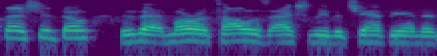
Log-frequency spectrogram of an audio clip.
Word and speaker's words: Muratalla: Raymond Muratalla accepted a 70-30 split against Shakur Stevenson.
